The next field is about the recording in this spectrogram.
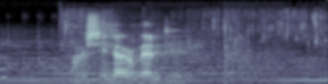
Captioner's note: voiceover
